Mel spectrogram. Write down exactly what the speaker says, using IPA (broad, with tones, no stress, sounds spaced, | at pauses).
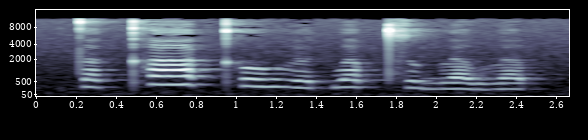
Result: t̪ ɐ˨ k̚ t̪ʰ aː˥ k̚ t̪ʰ o˧ w l ɵ˨ t̚ w ɐ˧ p̚ t͡s ʊ˨˩ ŋ l ɐ˨˩ w l ɐ˨ p̚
